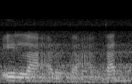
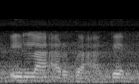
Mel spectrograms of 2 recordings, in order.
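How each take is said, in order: First: The last word ends with an 'an' sound. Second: The last word ends with an 'in' sound. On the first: It means except four people. "Ada yang baca kecuali empat, itu dibaca illa arba'atan" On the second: It means other than four people. "Ada yang baca illa arba'atin"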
